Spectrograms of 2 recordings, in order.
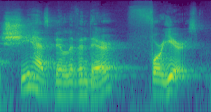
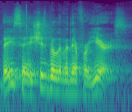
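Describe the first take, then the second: First: She has is said as two full words. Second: She has is contracted to she's. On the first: "This is this is this is the full form" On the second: "But when they speak, they say"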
